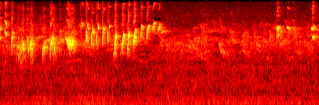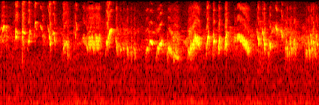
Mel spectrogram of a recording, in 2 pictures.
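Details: Roughly four-month-old orange/brown house finch x canary hybrid, from a Timbrado canary, delivering long bursts of rapid high chirps and trills, with a short pause near the middle before the warbling resumes.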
